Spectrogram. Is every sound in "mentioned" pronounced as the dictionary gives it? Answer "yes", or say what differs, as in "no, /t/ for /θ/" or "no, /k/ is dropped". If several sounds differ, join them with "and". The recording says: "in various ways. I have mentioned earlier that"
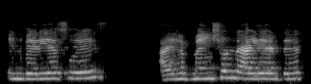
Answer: yes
